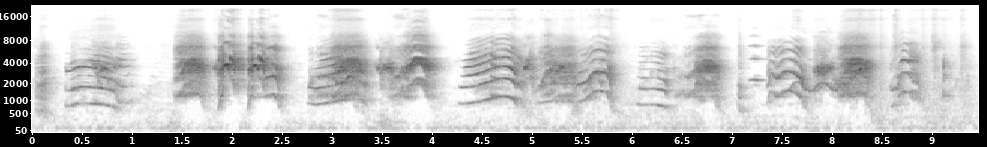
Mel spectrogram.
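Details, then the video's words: Talking parrot repeating loud, shrill speech-like phrases in a series of separate bursts about a second apart, each with curved, harmonic syllables, heard in a quiet room. "talking parrot/ mitthu urdu / hondi bolne wala tota"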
